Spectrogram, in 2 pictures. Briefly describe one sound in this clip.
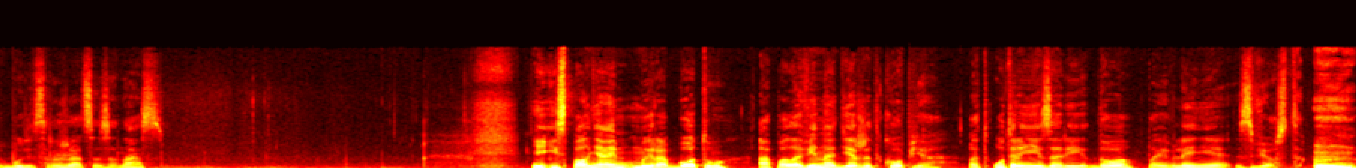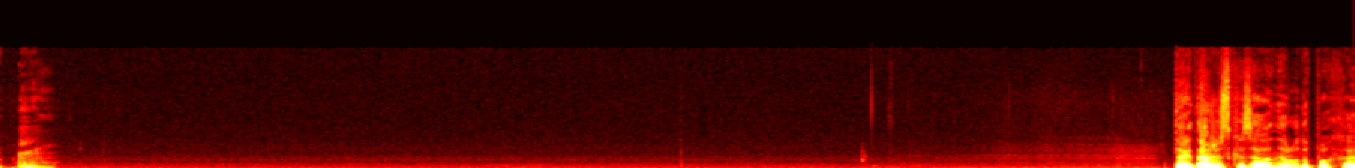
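A middle-aged man reads aloud in a calm, chanting voice, close to a microphone.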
